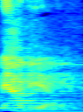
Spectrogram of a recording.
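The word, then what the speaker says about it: Naviaux: environment in your body robert naboo i hope i'm saying his last name right he has great research on navio is how you say it he has great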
